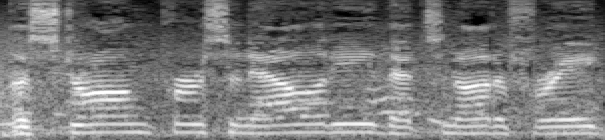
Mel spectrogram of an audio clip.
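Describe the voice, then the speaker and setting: Speaking at a fairly slow pace with an American accent, the voice comes through audible room echo and noticeable background noise. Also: man. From Iowa, US Midwest. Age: 60s. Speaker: rally attendee. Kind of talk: street interview. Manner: halting.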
